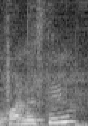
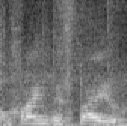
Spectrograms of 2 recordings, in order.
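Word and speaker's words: Pfannenstiel: una cesárea de tipo Fanesteel. Se escribe Fanesteel PH y doble N y la chingada. No Fine Style, como otra publicación que vimos en Facebook.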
